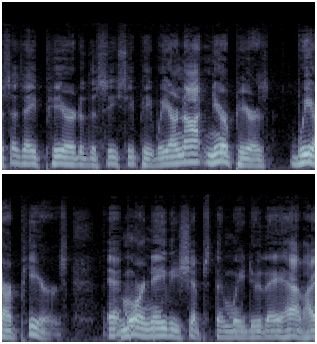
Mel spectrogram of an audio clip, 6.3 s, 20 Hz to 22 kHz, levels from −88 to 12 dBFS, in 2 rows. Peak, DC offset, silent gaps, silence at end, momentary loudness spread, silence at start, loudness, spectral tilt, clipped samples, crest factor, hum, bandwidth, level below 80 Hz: -6 dBFS; under 0.1%; none; 0 s; 10 LU; 0 s; -24 LUFS; -6.5 dB/octave; under 0.1%; 16 dB; none; 13.5 kHz; -54 dBFS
